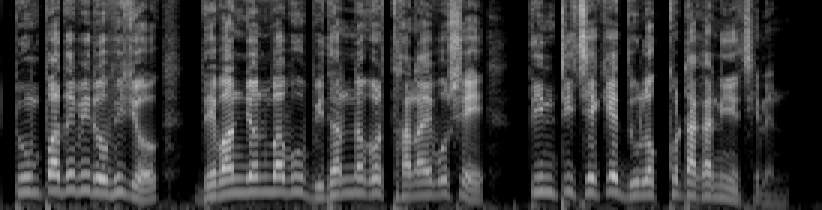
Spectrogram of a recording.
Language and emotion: Bengali, neutral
